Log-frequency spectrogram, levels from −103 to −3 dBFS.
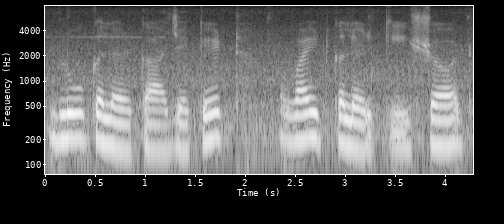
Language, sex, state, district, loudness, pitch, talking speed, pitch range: Hindi, female, Madhya Pradesh, Dhar, -15 LUFS, 180 Hz, 125 wpm, 155-200 Hz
